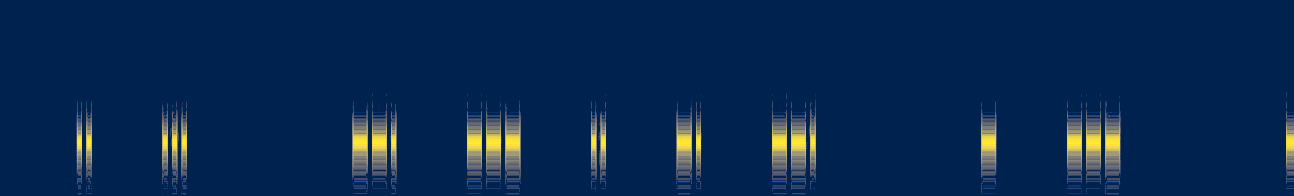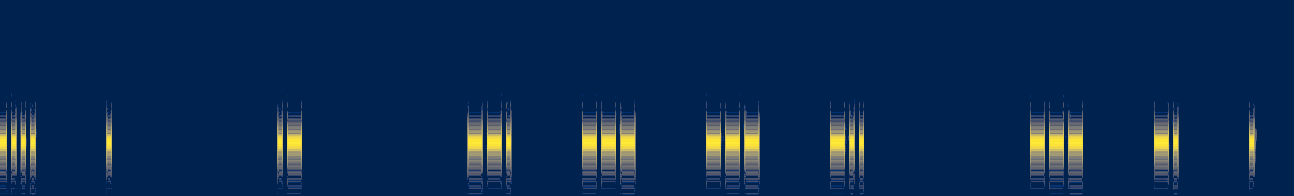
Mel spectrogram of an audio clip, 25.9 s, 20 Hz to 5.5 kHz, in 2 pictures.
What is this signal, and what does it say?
Morse code, heard as a keyed tone, about 25 wpm, spaced as for 10 wpm, 600 Hz. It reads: IS GOING TO BE A GOOD ONE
